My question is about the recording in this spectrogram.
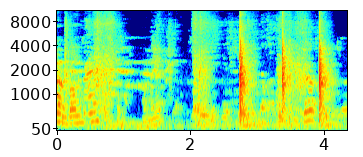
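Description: Hammer strikes on the wooden roof frame: three sharp blows in the second half, after a short pitched call near the start.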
